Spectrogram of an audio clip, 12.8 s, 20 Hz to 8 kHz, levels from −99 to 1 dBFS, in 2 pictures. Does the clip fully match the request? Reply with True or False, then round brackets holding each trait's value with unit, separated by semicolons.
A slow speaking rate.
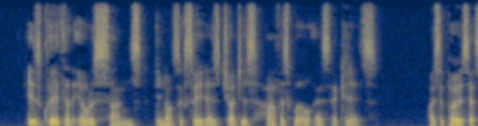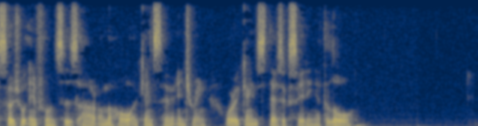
False (175 wpm)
